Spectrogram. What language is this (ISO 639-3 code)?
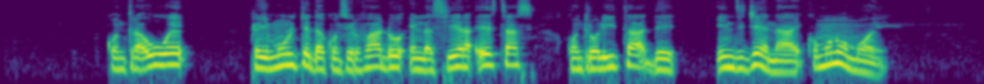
epo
